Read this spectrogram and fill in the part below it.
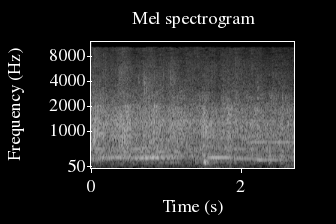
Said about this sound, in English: Give the Lord one more hand clap of praise this morning.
